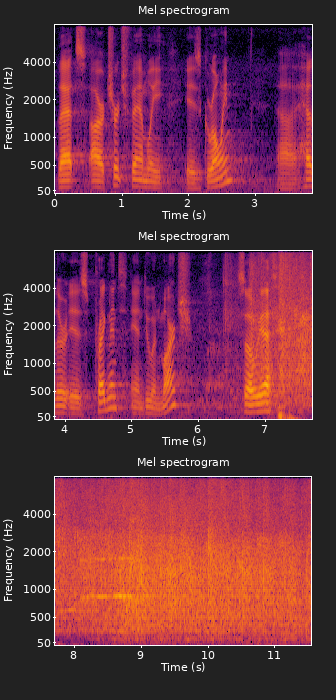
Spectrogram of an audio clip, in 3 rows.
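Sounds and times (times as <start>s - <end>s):
speech: 0.1s - 7.5s, 8.6s - 9.2s
audience clapping: 6.4s - 11.5s.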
